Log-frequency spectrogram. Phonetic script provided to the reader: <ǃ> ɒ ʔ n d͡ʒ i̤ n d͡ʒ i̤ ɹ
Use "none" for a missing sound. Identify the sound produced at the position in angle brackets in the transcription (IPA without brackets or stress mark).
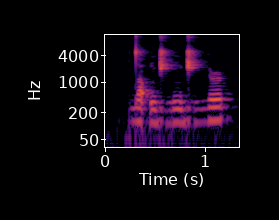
d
